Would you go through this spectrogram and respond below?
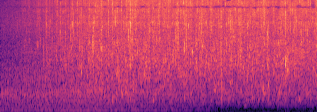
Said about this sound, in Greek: Το ποτάμι παλεύει με τα βράχια.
